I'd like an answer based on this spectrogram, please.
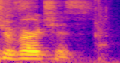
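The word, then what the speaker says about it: CHVRCHES: It's Churches spelled with a V. They've been around for a while, but I just discovered them this year. It's Churches. Oh, so the U is a V.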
